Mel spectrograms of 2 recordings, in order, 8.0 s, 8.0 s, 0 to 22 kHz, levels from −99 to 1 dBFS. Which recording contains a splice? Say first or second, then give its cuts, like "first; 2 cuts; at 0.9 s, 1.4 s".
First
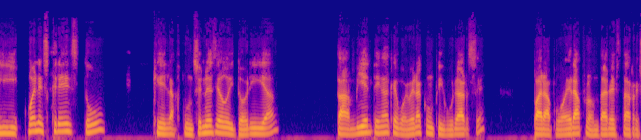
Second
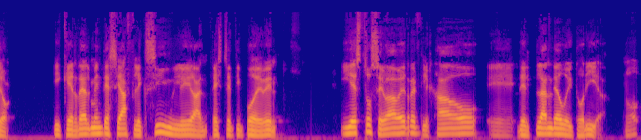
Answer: second; 2 cuts; at 4.2 s, 6.5 s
